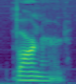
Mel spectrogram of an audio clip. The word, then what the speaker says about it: Barnard: I heard you're supposed to say it, like, with no syllables. Like, if you say it, like, really, like, quietly almost, like, that's the way to say it. – Bernard.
